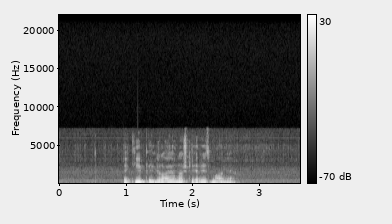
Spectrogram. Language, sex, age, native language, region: Slovenian, male, 30-49, Slovenian, Southeast Slovenia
